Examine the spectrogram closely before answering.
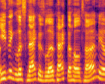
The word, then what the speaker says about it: Lurpak: Yeah, it's buying LePac. Yeah, the dog. exactly. But yeah. Lurpak? LePac. That's the fancy one. That's the fancy photo. That's not how you say it. How do you say it? Lurpak.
